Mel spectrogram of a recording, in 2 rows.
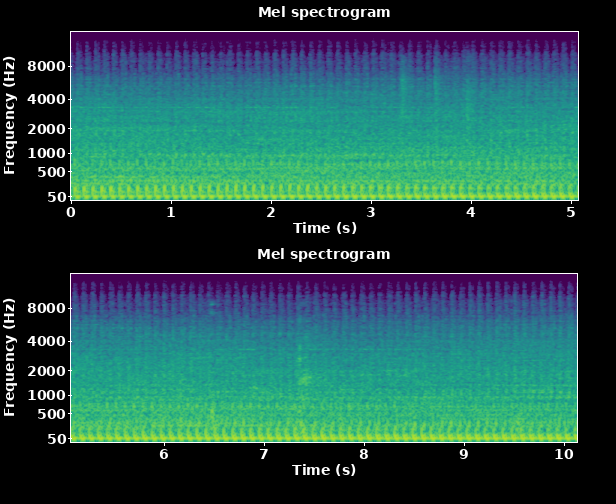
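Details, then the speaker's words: John Deere with 1,173 hours, possibly worn oil seals: even, steady thumping at about four beats per second with no knocks or misses. It runs smoothly and sounds good for its hours. "oh sounds good for having uh 1,173 hours on it"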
